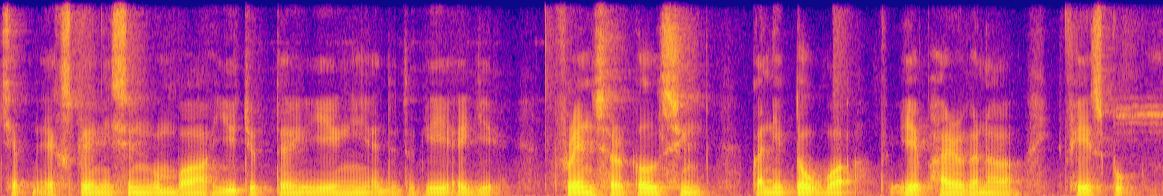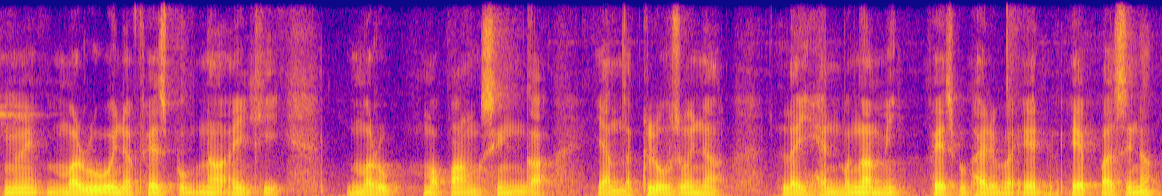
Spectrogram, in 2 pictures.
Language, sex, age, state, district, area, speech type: Manipuri, male, 18-30, Manipur, Tengnoupal, rural, spontaneous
